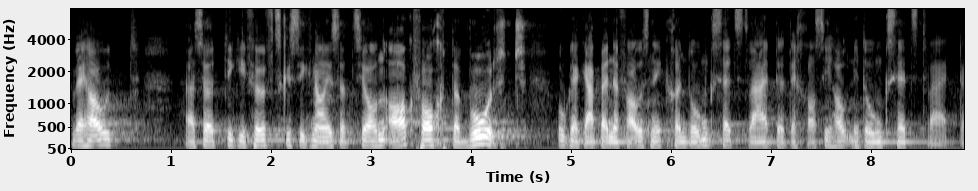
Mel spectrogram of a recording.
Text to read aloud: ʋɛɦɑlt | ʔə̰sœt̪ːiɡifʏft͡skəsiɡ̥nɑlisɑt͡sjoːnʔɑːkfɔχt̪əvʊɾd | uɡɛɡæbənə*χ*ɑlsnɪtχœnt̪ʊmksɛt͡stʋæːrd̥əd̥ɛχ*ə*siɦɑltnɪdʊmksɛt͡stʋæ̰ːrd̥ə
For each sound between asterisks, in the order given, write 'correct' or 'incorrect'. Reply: incorrect: f, incorrect: ɑ

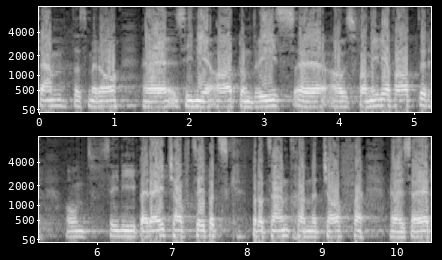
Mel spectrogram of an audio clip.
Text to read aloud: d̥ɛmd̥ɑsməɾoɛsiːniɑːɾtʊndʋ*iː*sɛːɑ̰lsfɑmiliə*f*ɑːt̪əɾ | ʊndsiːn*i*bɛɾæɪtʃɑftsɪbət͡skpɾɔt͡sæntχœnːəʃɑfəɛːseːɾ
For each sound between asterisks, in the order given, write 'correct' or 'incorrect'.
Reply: correct, correct, correct

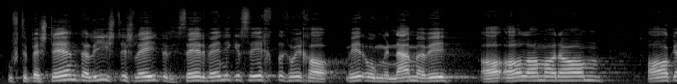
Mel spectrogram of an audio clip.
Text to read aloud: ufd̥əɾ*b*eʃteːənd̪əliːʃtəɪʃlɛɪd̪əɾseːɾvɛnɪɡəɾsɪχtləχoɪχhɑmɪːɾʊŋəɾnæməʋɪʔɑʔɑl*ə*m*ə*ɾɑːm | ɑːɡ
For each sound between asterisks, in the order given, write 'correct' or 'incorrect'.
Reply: correct, incorrect: ɑ, incorrect: ɑ

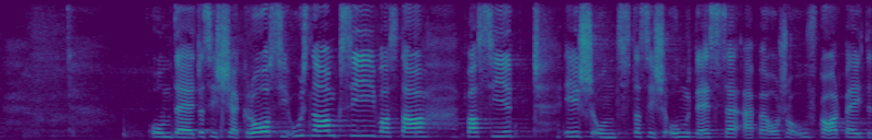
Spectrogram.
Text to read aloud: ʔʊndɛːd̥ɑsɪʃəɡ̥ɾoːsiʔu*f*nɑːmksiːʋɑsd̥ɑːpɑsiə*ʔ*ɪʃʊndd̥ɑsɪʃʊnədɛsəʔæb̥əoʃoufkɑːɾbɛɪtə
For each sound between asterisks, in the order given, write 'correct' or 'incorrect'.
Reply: incorrect: s, incorrect: t

